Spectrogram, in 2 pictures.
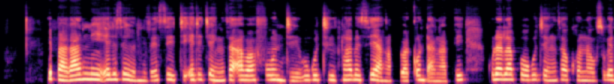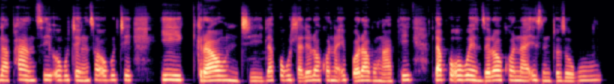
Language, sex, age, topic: North Ndebele, male, 25-35, education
